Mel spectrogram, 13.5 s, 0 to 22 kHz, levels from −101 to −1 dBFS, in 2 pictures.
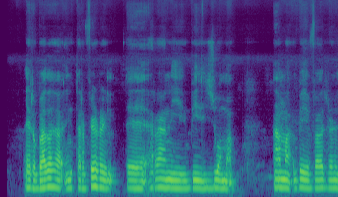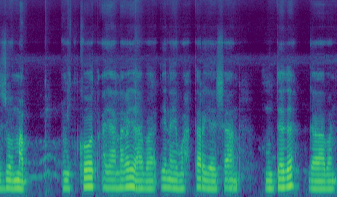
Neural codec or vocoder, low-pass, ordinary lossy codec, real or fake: vocoder, 44.1 kHz, 128 mel bands, Pupu-Vocoder; none; none; fake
